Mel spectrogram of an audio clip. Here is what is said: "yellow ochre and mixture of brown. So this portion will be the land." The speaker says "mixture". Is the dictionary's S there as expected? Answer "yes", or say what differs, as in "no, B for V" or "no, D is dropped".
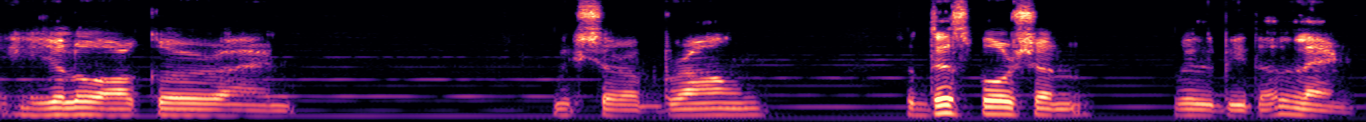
yes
